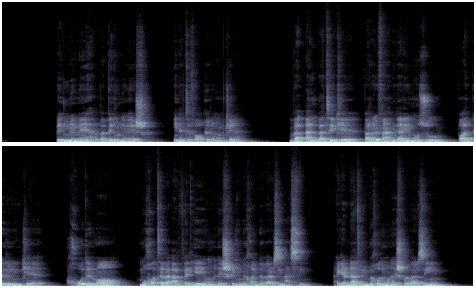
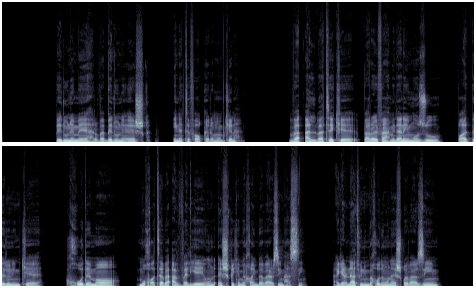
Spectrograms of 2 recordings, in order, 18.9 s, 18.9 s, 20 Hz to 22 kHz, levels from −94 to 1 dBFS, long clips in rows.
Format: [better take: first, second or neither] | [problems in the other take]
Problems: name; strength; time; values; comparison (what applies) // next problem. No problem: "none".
second | off-mic speech; far // room echo; noticeable; dies away in 0.5 s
